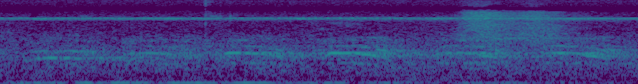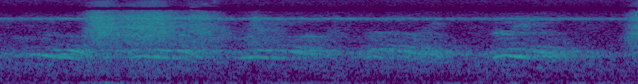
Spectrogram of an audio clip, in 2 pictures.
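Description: Faint bird calls: a quick run of short, arching notes repeated several times a second, with a few soft rustles.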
